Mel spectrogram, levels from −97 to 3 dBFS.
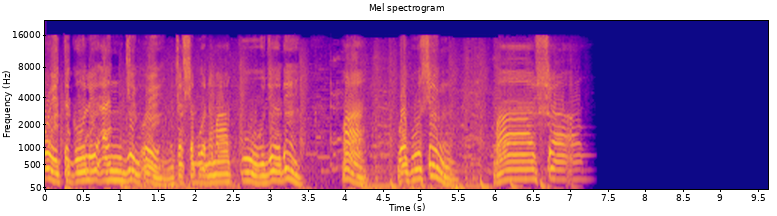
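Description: No technical faults; the ending is a smooth fade-out.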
